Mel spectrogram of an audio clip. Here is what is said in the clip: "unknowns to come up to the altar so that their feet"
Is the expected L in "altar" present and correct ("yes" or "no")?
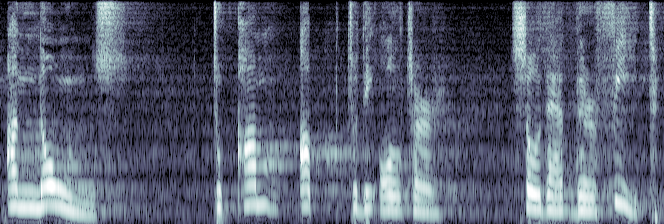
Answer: yes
